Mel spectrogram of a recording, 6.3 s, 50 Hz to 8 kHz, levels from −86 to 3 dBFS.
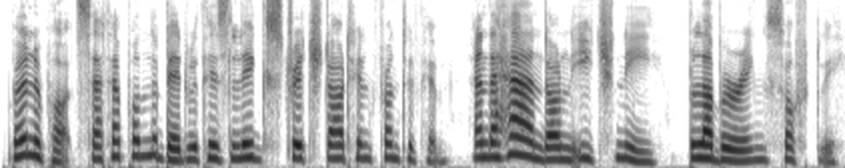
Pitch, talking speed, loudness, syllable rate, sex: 220 Hz, 220 wpm, -19 LUFS, 5.1 syllables/s, female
